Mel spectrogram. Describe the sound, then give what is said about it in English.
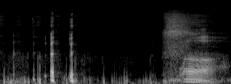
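Throat swallowing liquid, picked up by a microphone pressed against the throat. Muffled voice-like sounds come first, then a breathy, rushing burst near the end. “Like, what you first hear is the throat closing off so the liquid doesn't go in, and then you get the release.”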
